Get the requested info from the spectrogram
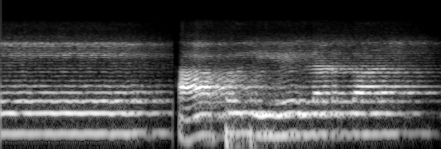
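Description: A man's voice singing a Gurbani shabad in long, held notes. It breaks off briefly a little under two seconds in, then takes up a new note that starts fading out near the end.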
